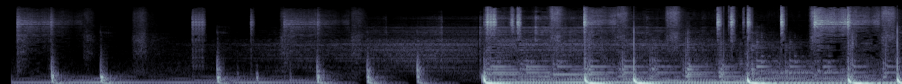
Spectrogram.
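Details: Electronic music with a steady drum-machine beat and deep bass, quieter for the first few seconds and then louder with dense percussion; no animal sounds heard.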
